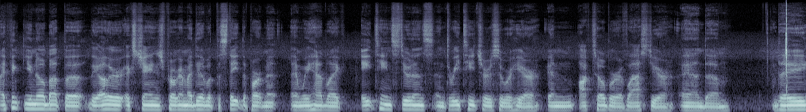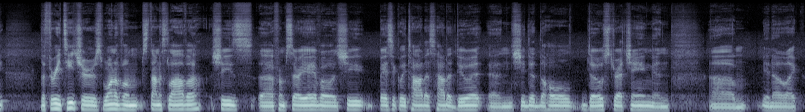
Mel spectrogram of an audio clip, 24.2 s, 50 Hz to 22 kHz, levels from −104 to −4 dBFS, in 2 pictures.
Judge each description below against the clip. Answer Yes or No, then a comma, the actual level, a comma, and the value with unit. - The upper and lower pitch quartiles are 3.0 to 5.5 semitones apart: No, narrow, 2.6 semitones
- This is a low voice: Yes, low, 110 Hz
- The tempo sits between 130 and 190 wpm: Yes, average, 170 wpm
